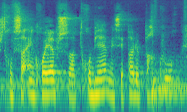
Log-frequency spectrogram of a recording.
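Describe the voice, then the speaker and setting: Noticeable noise fills the background. A man talks with audible room echo around his voice. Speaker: drama student and rapper. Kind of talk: documentary monologue. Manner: hesitant, with many fillers.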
